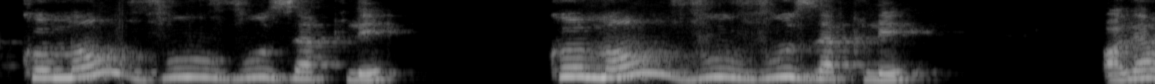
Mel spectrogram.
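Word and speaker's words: Comment vous vous appelez ?: E aí eu passo a ouvir esse S, que em geral não é pronunciado. Então fica: comment vous vous appelez?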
